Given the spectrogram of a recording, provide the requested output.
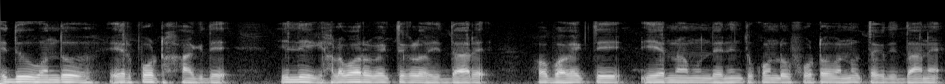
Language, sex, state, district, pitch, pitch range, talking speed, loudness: Kannada, male, Karnataka, Koppal, 95 Hz, 90-105 Hz, 100 wpm, -15 LUFS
